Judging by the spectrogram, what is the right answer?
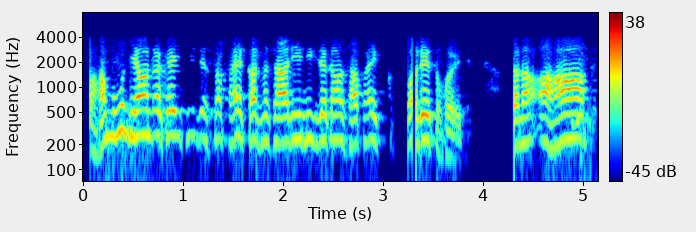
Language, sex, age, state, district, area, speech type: Maithili, male, 60+, Bihar, Madhubani, urban, conversation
